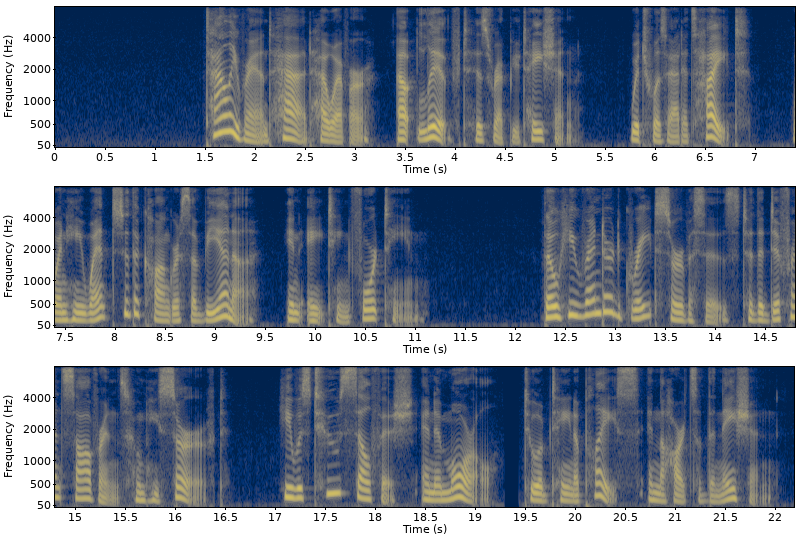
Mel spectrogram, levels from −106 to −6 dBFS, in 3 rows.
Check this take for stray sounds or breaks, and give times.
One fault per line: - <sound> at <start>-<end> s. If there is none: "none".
none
